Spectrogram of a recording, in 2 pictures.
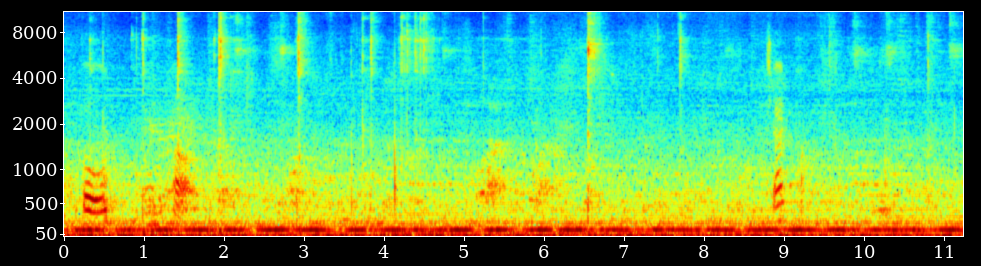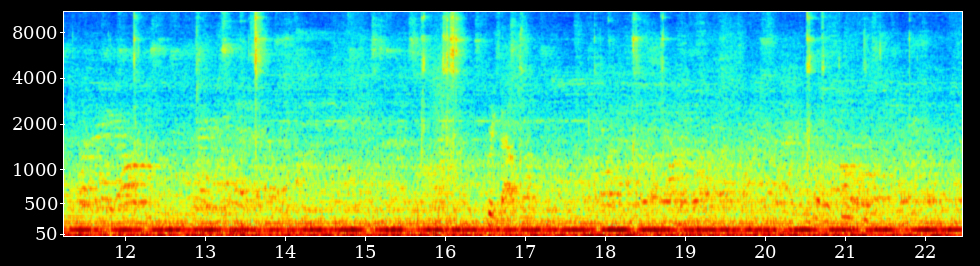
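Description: Poker chips click and clatter.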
